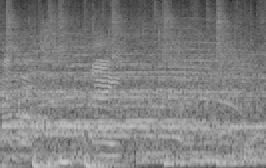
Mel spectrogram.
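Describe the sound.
Loud audience cheering, whooping and yelling for a guest being introduced on a talk show, forming a dense, continuous roar with sharp high whoops throughout.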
